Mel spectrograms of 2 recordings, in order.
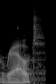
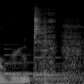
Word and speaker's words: route: That was an interesting way to mispronounce the word route, or route. Two valid pronunciations, and I picked neither.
